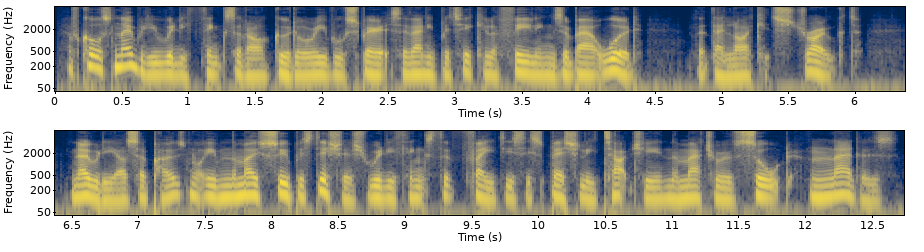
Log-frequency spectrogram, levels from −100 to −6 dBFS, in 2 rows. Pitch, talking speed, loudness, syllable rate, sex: 125 Hz, 205 wpm, -19 LUFS, 6.2 syllables/s, male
